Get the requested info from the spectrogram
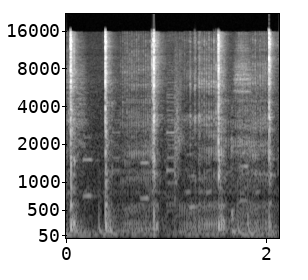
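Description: Beyblade Burst spinning tops clashing in a clear plastic stadium: four sharp clacks, unevenly spaced, as the tops strike each other.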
